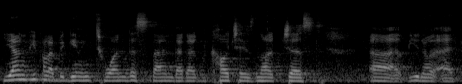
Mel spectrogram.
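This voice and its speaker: A woman's voice: fairly low pitch, steady tone, a little fast. A woman giving informal, encouraging remarks at a conference session in a conversational way. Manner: encouraging, conversational, repeats "you know". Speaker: audience contributor at conference session. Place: conference hall. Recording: noisy conference hall microphone.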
